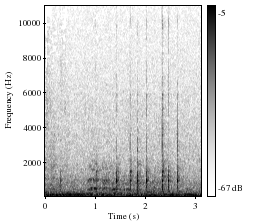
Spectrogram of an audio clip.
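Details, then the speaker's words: MK7 Golf GTI, engine off, turbo being removed for an IS38 upgrade. Loose metallic clicks and taps as the worn turbo's wastegate is moved by hand. The turbo has a lot of play and had whined heavily. "It's got quite a bit of play, and the wastegate rattles quite a bit."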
